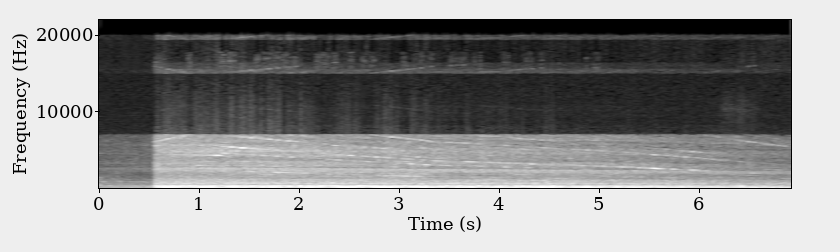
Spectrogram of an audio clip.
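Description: A spaceship engine in the space game Freelancer roars in abruptly after a brief quiet moment, then holds a loud, steady, close turbine-like drone that eases slightly toward the end.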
